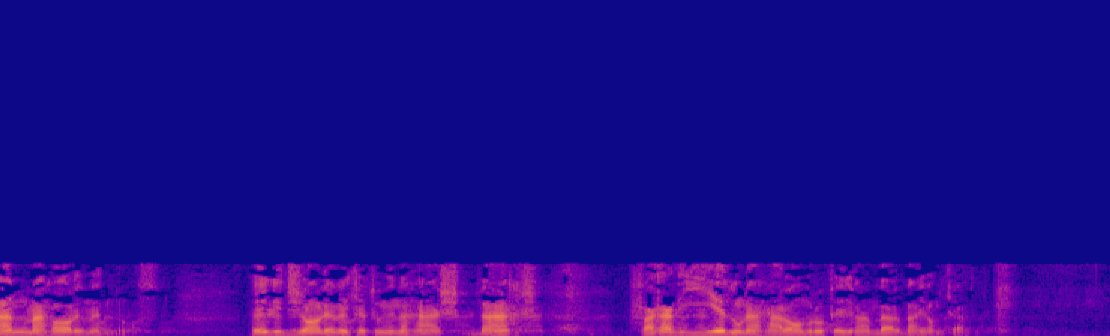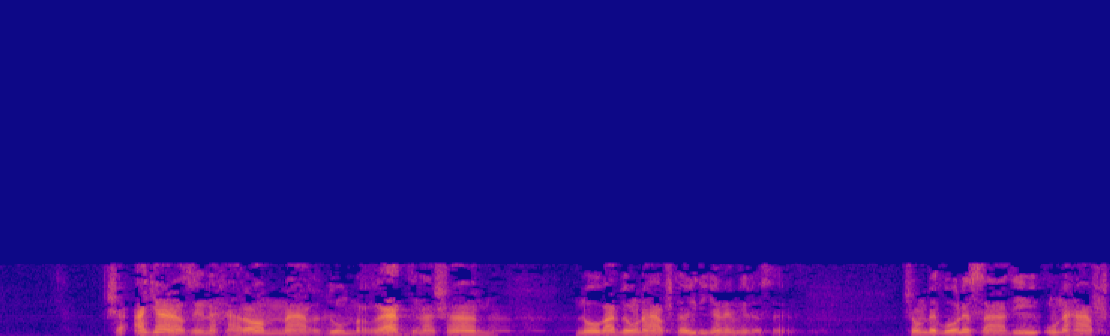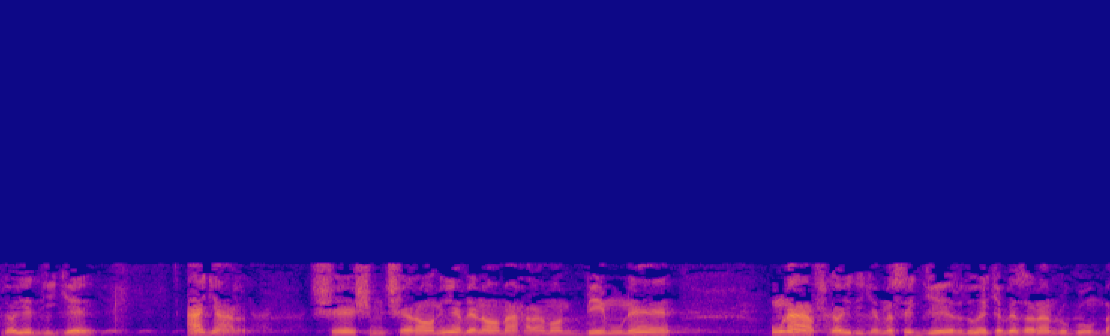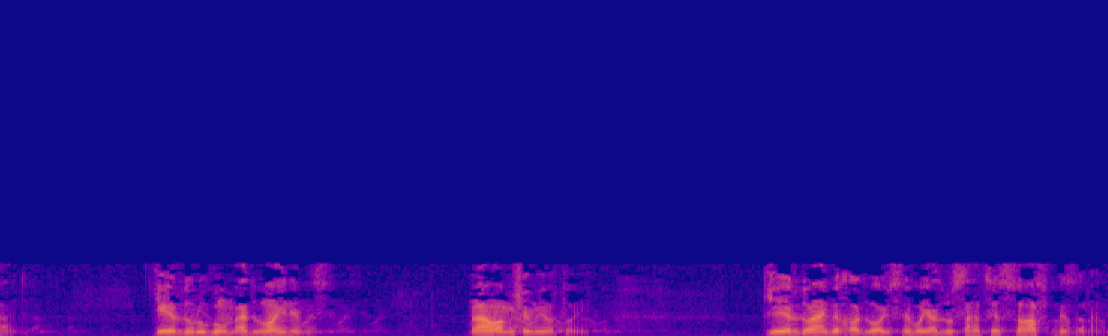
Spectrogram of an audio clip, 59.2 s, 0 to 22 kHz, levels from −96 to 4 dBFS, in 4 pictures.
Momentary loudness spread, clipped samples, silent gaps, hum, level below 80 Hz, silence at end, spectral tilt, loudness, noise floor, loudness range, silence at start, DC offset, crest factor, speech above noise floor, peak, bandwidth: 19 LU; under 0.1%; none; none; -78 dBFS; 0.1 s; -3 dB/octave; -34 LUFS; -75 dBFS; 7 LU; 0 s; under 0.1%; 26 dB; 41 dB; -10 dBFS; 4.9 kHz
